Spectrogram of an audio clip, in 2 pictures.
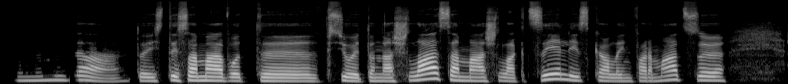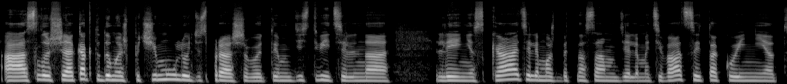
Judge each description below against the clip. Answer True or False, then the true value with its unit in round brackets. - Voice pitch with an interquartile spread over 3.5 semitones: False (2.8 semitones)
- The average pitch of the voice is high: False (180 Hz)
